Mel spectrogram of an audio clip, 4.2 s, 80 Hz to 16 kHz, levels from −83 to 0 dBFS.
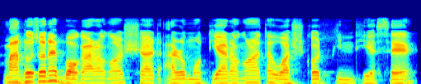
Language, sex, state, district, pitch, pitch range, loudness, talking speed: Assamese, male, Assam, Kamrup Metropolitan, 135 Hz, 125-145 Hz, -20 LUFS, 155 wpm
